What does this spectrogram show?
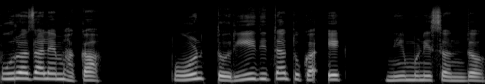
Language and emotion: Goan Konkani, sad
